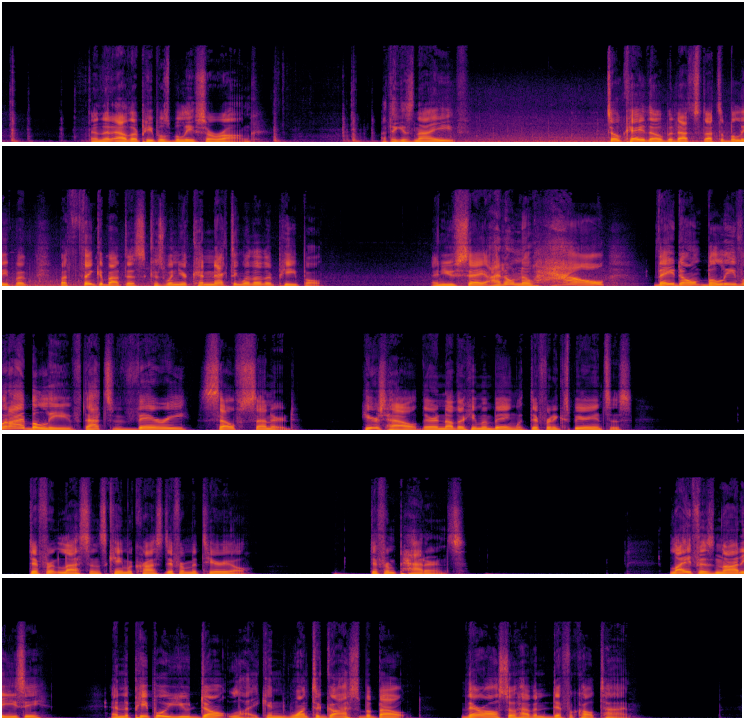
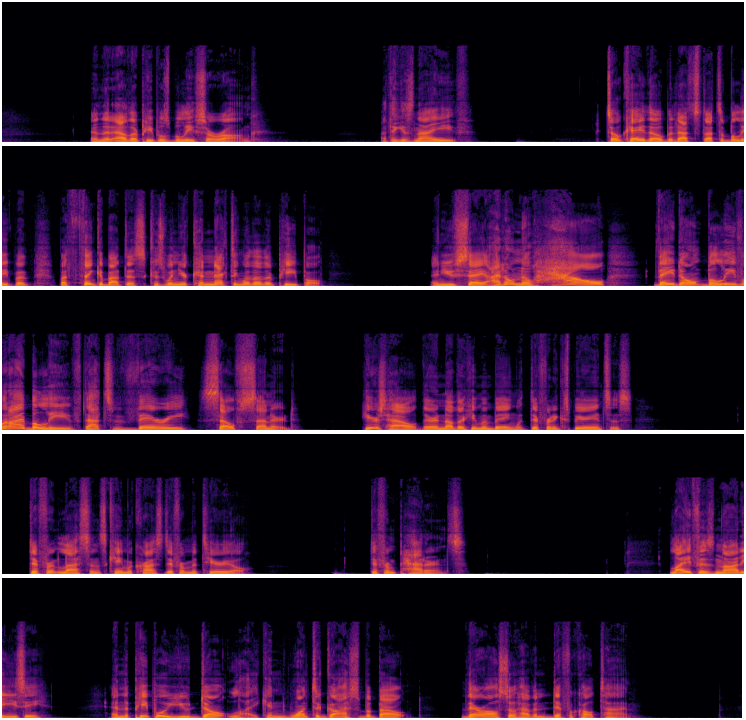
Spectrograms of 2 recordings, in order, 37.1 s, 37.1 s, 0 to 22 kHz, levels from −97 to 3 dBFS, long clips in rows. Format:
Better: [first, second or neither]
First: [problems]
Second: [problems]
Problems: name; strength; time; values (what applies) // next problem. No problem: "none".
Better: second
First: traffic noise; faint; until 14 s; 20 dB below the speech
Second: none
